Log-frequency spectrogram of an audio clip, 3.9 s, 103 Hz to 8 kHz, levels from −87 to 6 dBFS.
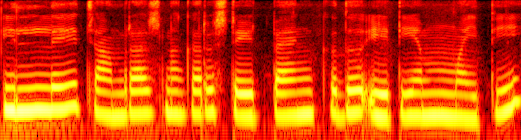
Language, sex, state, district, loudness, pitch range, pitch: Kannada, female, Karnataka, Belgaum, -14 LUFS, 220-245 Hz, 235 Hz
